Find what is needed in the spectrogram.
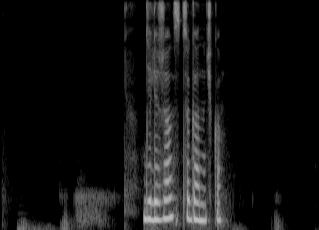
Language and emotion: Russian, neutral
